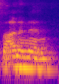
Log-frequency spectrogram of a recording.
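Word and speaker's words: Väänänen: And I can't even pronounce his name. So, do you have a? It's Varnanen.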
